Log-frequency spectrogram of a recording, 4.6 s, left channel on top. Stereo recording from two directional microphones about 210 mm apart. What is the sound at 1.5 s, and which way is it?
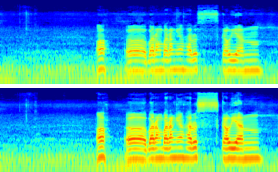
A man's voice, 30° right (ahead or behind).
